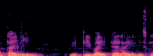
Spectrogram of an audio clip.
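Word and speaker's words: ptyalin: जो most common enzyme उसका नाम है टाइलिन पीटी वाई एल आई इसकी स्पेलिंग है पी से शुरू होगी इसका नाम है टाइलिन या फिर इसे आप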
